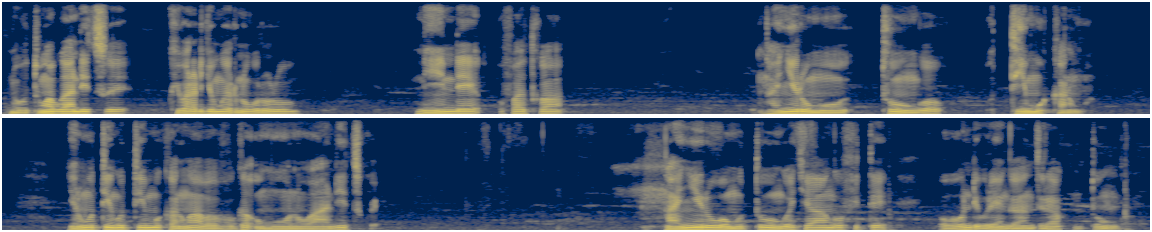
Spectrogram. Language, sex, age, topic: Kinyarwanda, male, 18-24, government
